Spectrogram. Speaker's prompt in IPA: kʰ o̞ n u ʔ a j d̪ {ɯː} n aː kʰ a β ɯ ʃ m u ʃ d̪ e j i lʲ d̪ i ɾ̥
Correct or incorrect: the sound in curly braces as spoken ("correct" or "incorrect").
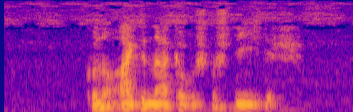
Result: incorrect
